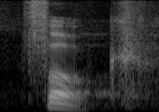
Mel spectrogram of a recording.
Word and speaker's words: Fouke: who, according to my trusty Google pronunciation guide, is pronounced folk.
